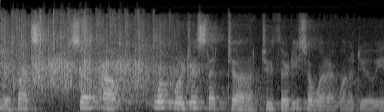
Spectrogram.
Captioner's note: applause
